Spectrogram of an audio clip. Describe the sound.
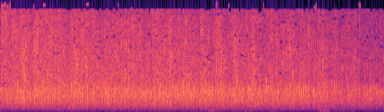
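Studio audience applause welcoming four panellists onto a comedy panel game: loud, sustained clapping from a large crowd that stays level almost throughout and eases slightly near the end.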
